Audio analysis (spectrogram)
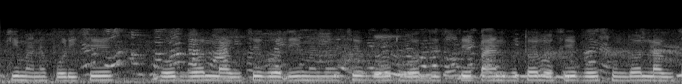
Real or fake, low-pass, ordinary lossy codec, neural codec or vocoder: real; 5.4 kHz; none; none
